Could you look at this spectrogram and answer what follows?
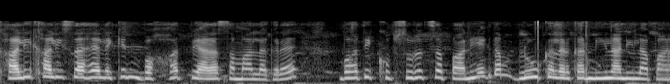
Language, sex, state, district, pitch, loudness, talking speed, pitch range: Hindi, female, Haryana, Charkhi Dadri, 290 Hz, -17 LUFS, 225 wpm, 255-315 Hz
